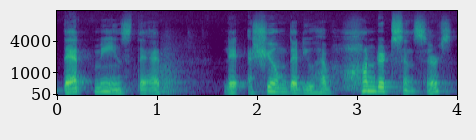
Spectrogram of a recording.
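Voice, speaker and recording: A man's voice: medium pitch, animated, slow. Man explaining technical ideas with fillers. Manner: explanatory, frequent "you know" fillers. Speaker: panelist. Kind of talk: technical panel discussion.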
